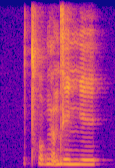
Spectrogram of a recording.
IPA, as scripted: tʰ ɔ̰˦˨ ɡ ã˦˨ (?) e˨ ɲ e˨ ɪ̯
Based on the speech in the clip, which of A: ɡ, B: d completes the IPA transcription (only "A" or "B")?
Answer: B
